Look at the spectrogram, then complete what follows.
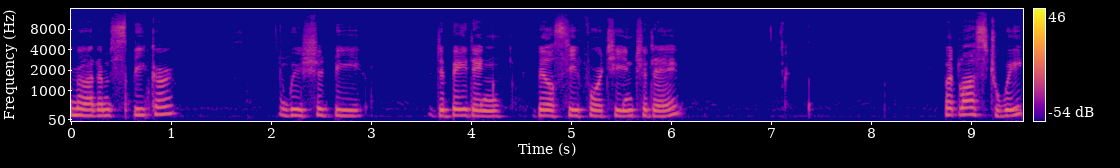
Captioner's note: speaking French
